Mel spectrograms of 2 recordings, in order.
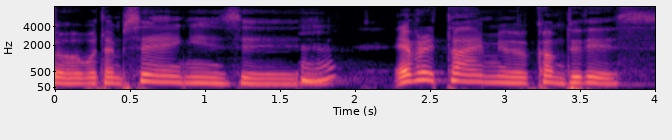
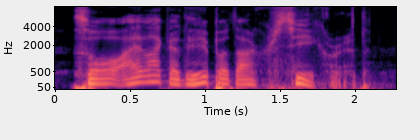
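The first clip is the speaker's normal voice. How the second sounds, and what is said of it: Strange vaguely European-Asian accent. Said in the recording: “some sort of strange accent that may be European or not ... it sounds like a little Transylvanian Asian”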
